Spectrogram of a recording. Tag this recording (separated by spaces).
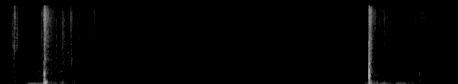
forest field-recording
